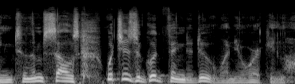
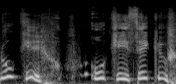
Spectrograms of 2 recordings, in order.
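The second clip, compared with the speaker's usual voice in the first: much higher, bewildered thanks; high upset rabbit voice; 13 semitones higher than usual. Acted. Confused Rabbit thanking Coyote for the scissors. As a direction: thank him while confused and hurt.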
